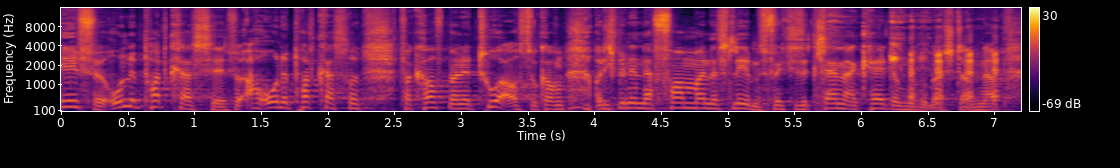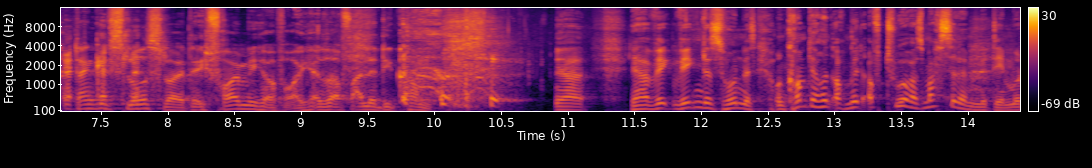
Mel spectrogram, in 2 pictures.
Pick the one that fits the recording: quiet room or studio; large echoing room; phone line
quiet room or studio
